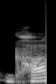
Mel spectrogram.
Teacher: इसमें महाप्राण, इसमें एयर ज़्यादा निकलेगी और बोलने के लिए हमको एफर्ट ज़्यादा करना पड़ेगा।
